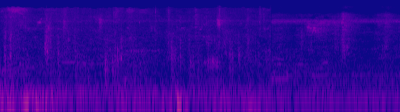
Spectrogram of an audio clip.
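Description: Footsteps on a hard path, irregular sharp steps over a low rumble, then a quieter outdoor background after a little over two and a half seconds.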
